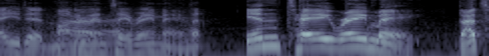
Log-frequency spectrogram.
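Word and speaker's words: Intiraymi: it right yeah you did mano ante remain in Turay may that's how he pronounced it not inter int he man who himself pronounced it in Terry mate and so so that's why I'm trying to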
